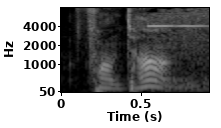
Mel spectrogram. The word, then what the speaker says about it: Fontaine: O sea, se escribe Fontaine, pero como el francés se habla como si te pesaran los huevos, no hace falta pronunciar todas las vocales de una palabra, así queda Fontaine.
